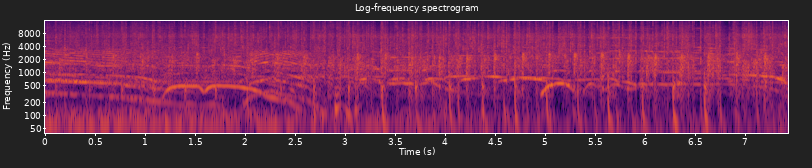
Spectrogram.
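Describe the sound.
A studio audience applauds to welcome a guest, with steady clapping and cheering, whooping voices over it throughout.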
